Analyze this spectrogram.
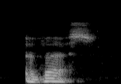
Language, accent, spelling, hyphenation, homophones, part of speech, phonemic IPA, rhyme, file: English, Southern England, averse, a‧verse, a verse, adjective / verb, /əˈvɜː(ɹ)s/, -ɜː(ɹ)s, LL-Q1860 (eng)-averse.wav
- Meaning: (adjective) 1. Having a repugnance or opposition of mind 2. Turned away or backward 3. Lying on the opposite side (to or from) 4. Aversant; of a hand: turned so as to show the back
